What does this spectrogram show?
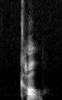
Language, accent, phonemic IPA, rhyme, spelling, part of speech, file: English, US, /kʌl/, -ʌl, cull, verb / noun, En-us-cull.ogg
- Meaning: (verb) 1. To pick or take someone or something (from a larger group) 2. To gather, collect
